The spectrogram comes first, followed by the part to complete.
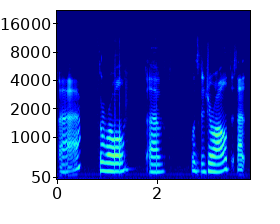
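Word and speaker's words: Geralt: think he captures the role of, was it Gerald? Is that how you say it? Yeah, it's Gerald.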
